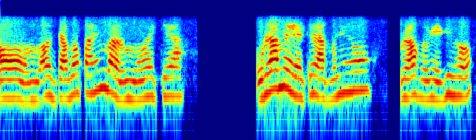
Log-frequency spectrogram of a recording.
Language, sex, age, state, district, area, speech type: Assamese, female, 60+, Assam, Golaghat, rural, conversation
